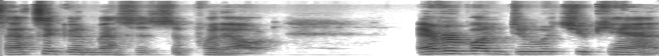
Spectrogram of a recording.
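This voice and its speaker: A man speaks at a moderate pace in a bright, sharp tone, his fairly high pitch moving with ordinary variation. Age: 20s. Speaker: YouTuber. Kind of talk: live stream monologue. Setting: live stream on computer. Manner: halting, stuttering.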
